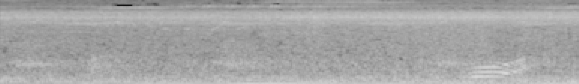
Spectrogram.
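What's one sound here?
A waterfall splashes steadily down a rock face.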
